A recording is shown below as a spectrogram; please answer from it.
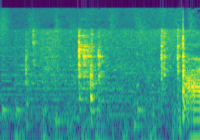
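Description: Metal tongs and a knife clinking and scraping against a baking tray as grilled lamb is pulled off its skewer, with a few sharp clinks about a second in, over background music with a steady beat.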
